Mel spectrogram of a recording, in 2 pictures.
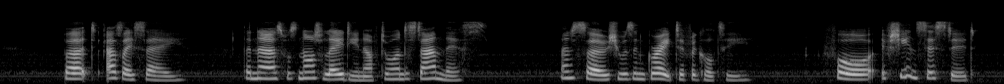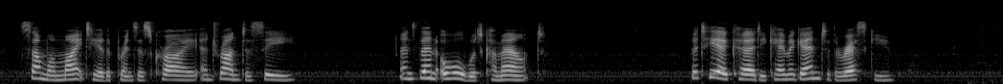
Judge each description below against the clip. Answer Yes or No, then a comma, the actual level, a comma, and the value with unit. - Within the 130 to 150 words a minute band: Yes, average, 145 wpm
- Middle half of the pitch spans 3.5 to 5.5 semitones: Yes, average, 4.4 semitones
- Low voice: No, high, 230 Hz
